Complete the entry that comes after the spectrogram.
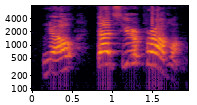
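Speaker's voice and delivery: loud, high, slow and emphatic comeback; mock angry retort. Vlogger acting out a quarrel with critics, loudly indignant. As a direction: throw it back, stressing each word slowly.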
